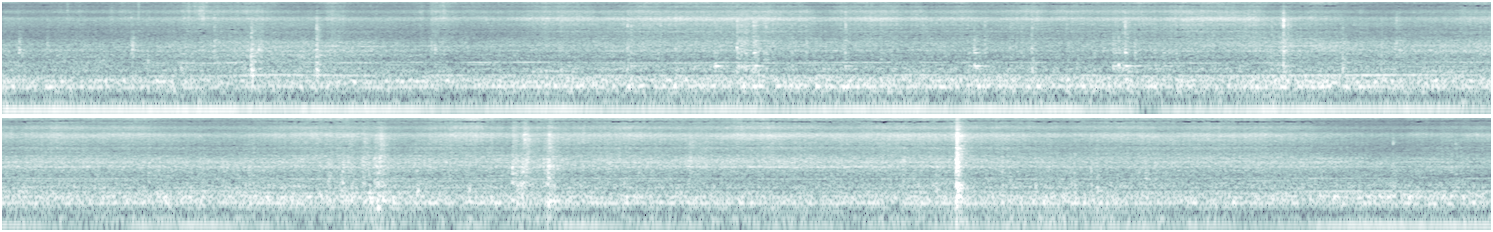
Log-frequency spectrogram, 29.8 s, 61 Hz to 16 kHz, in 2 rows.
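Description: Excavator's diesel engine running steadily while it digs, with a few knocks and clanks, the sharpest about 24 seconds in.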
